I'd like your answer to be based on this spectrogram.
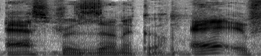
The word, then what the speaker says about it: AstraZeneca: AstraZeneca.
